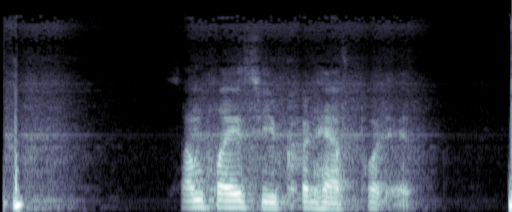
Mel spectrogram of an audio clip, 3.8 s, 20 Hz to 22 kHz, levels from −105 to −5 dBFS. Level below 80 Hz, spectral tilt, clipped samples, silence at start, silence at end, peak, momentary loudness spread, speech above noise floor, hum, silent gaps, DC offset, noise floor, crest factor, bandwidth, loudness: -52 dBFS; -11 dB/octave; under 0.1%; 0.1 s; 0.75 s; -2 dBFS; 15 LU; 65 dB; none; none; under 0.1%; -83 dBFS; 18 dB; 5.8 kHz; -19 LUFS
